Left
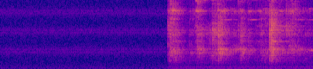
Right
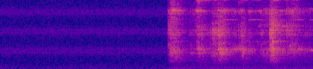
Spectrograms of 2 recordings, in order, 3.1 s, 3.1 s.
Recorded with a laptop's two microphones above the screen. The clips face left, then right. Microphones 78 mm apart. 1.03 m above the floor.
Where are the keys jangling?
90° left, 1.0 m.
